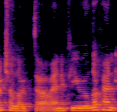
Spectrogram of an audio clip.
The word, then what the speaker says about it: Celotto: antonio celotto which is spelled c-e-l-o-t-t-o so antonio chalotto and if you look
